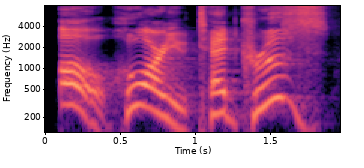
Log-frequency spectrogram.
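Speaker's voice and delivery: sarcastic jab. Retold or imitated. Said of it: "In my head, I was like".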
